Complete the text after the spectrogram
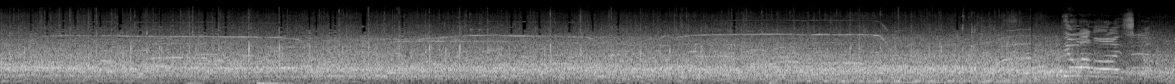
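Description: A large crowd of football fans chants in a large stadium.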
